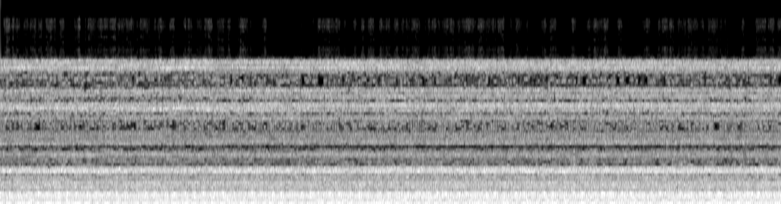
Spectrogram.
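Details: Dr Trust compressor nebulizer running during a review; the compressor can heat up with long use. The sound is a continuous buzzing motor hum with fast, steady pulsing.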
